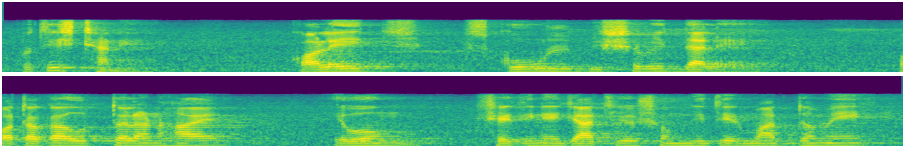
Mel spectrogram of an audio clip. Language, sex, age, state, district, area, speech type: Bengali, male, 60+, West Bengal, Paschim Bardhaman, urban, spontaneous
